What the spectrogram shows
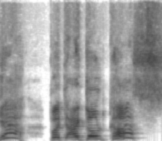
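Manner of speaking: high, loud, slow, thick Eastern European accent.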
